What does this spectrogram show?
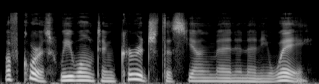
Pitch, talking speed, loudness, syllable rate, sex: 165 Hz, 205 wpm, -17 LUFS, 5.3 syllables/s, female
